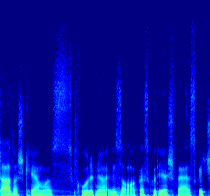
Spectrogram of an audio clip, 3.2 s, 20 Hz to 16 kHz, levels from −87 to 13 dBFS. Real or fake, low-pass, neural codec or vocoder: fake; 14.4 kHz; autoencoder, 48 kHz, 32 numbers a frame, DAC-VAE, trained on Japanese speech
